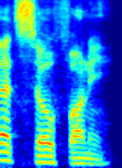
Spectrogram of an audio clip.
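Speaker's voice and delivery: play-acted bone-dry, expressionless deadpan delivery. Retelling how someone reacted during a challenge; imitating a deadpan remark. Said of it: "like in a deadpan".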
